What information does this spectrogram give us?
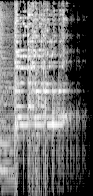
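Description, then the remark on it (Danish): An empty glass clinks sharply, followed by a quick flurry of rattling taps and a bright ringing tone that fades out over about a second and a half. Fairly loud, no voices. “An empty glass.”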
